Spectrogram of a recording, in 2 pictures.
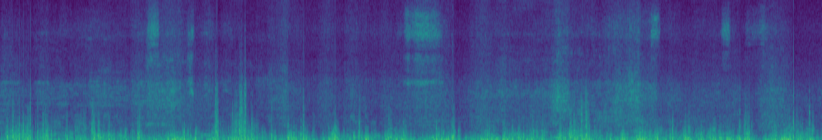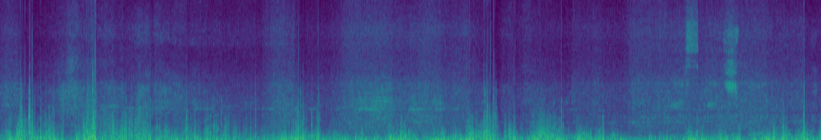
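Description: Loud wind buffeting on the microphone over the rumble of a moving vehicle, rising and falling in gusts.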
